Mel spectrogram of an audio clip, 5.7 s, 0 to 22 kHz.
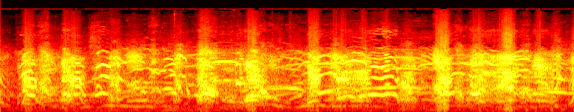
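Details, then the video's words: Huskies in four-dog sled teams at the start, Rendlesham, January 2016, on analogue cassette: overlapping high yelps and barks from several dogs, with stretched whines and sharp louder barks rising above the crowd noise. "4 dog Husky teams - the complete start"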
